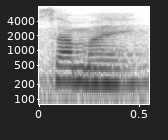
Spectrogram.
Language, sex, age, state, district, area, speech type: Hindi, female, 18-30, Madhya Pradesh, Narsinghpur, rural, read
